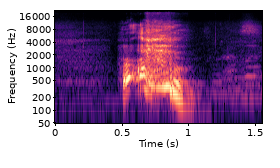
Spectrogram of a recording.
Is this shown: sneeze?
yes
